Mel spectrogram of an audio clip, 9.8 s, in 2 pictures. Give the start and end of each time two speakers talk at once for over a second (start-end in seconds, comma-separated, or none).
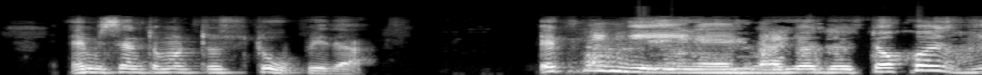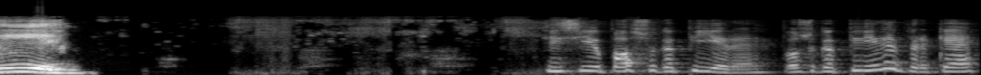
none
